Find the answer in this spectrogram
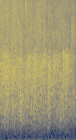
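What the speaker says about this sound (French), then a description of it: "Donc applaudissements déjà pour le syndicat, s'il vous plaît." Applause for a trade union on a French talk show: dense, steady crowd clapping that holds at full level through the whole short stretch, with no voices breaking through.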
